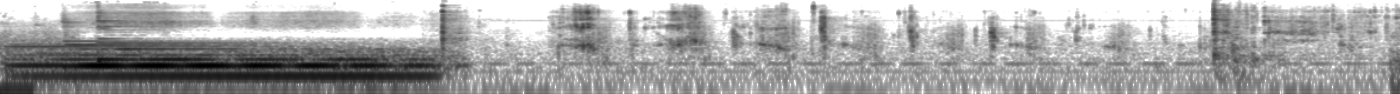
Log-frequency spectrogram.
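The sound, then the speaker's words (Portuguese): Loud, sloppy open-mouthed chewing of food, with wet smacks and crunches in an irregular rhythm, following a brief sustained musical tone that cuts off abruptly. “Você está fazendo barulho com a comida outra vez”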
